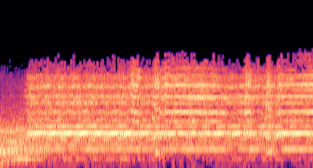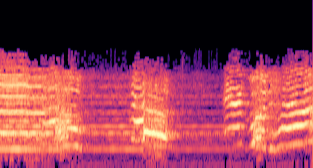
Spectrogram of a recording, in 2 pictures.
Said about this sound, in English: I heard her open the door. There was a gasp, and then she uttered a terrible scream.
